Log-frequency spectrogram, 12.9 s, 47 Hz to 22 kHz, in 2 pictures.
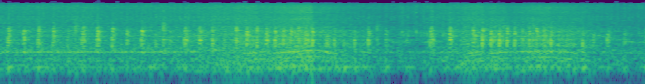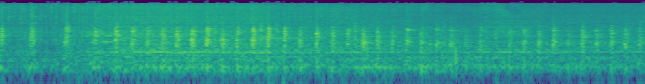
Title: bruit moteur v8 4litres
